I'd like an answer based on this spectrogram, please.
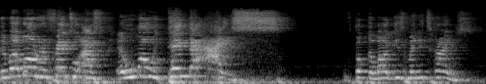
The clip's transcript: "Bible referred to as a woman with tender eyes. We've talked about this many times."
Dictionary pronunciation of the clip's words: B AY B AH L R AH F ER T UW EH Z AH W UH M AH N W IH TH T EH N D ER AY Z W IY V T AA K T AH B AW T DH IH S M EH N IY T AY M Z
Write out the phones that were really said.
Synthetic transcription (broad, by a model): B AY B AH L R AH F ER T UW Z AH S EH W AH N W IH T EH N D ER AY S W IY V T AA K T AH B AW T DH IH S M EH N IY T AY M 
